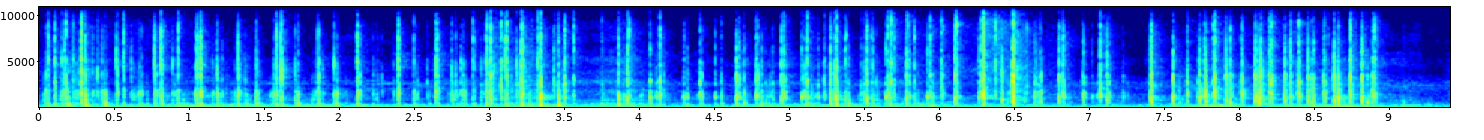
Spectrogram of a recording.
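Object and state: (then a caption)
Plastic desktop calculator keys being typed. Fingertips of both hands type rapidly on the plastic keys of a black plastic desktop calculator with a hollow body. The result is a dense, uneven stream of short, sharp clicks centred around 3 kHz, with a bright edge. Each click dies away almost instantly, and the tapping slows slightly near the end.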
